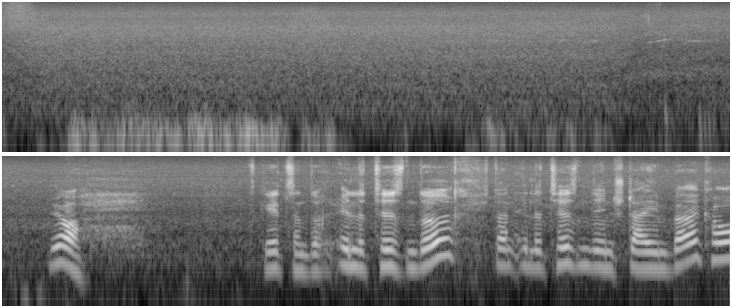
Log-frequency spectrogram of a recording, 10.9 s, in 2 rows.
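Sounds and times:
river rapids rushing: 2.2s - 10.9s
speech: 5.8s - 6.3s, 7.4s - 10.9s.

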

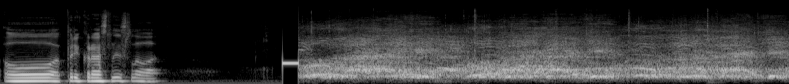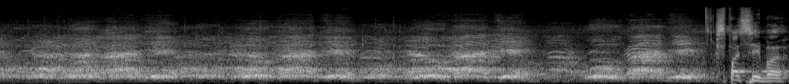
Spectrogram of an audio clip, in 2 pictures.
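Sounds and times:
speech: 0.0s - 1.7s, 15.2s - 15.7s
crowd shouting and chanting in unison: 3.0s - 15.4s.

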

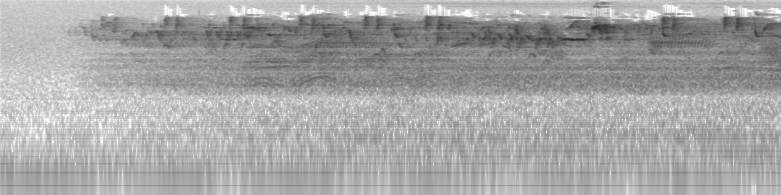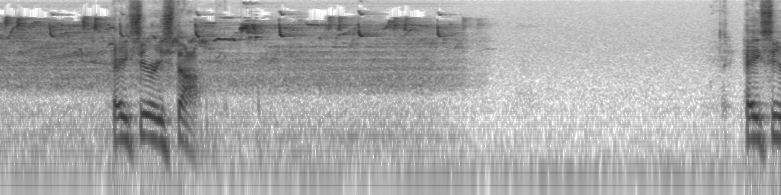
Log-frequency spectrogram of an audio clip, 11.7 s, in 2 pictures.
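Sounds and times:
dense overlapping birdsong in a forest: 0.6s - 9.5s
speech: 6.7s - 7.5s, 11.4s - 11.7s.

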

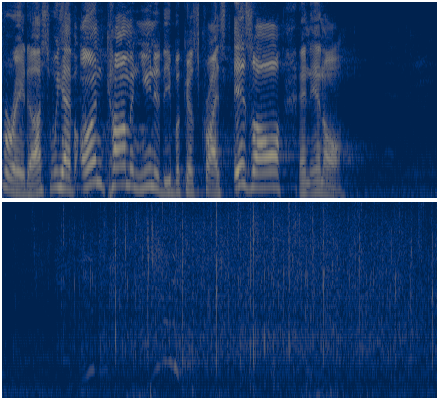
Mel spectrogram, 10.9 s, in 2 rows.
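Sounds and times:
speech: 0.0s - 4.4s
audience clapping: 5.6s - 10.8s.

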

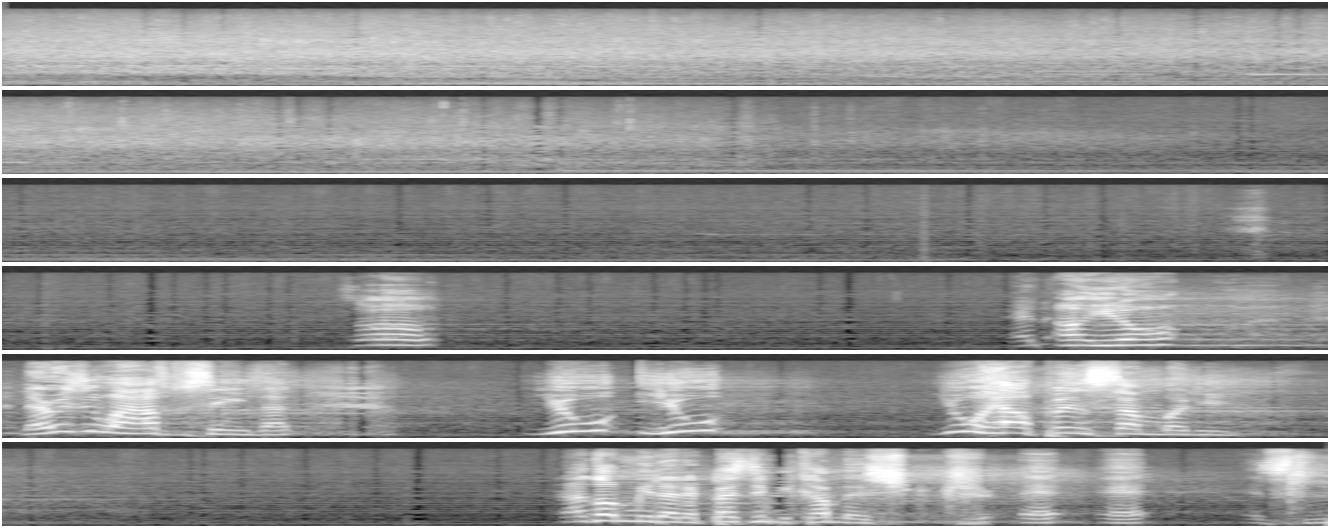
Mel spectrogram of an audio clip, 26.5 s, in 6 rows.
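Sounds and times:
audience clapping: 0.0s - 9.0s
low steady hum: 0.0s - 26.5s
speech: 14.4s - 14.8s, 16.8s - 20.2s, 20.8s - 21.9s, 24.0s - 26.5s.

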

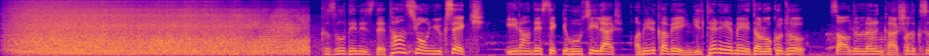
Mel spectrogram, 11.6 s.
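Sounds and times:
cruise missile launching from a warship: 0.0s - 3.9s
speech: 4.1s - 11.6s.

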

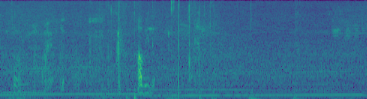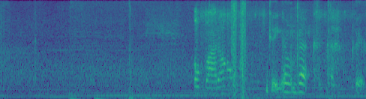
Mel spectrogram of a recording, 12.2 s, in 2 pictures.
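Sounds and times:
video game car engine accelerating: 0.0s - 12.2s
speech: 0.2s - 1.2s, 2.0s - 2.7s, 9.4s - 12.2s
dull thumps: 1.6s - 6.2s, 7.1s - 9.2s.

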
